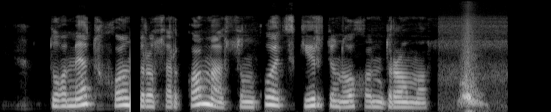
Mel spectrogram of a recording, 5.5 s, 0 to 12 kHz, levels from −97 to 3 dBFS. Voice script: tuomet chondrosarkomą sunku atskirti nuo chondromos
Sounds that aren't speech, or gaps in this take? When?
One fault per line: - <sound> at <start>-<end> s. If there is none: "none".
- dropout at 1.3-1.4 s
- whoosh at 4.6-4.9 s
